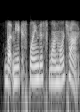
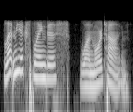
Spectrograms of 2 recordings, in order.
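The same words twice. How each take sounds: First: The tone sounds fairly neutral and matter-of-fact. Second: The tone sounds condescending and impatient. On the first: The point is simply being restated. "Now think about tone of voice here" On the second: The listener is implied to be slow to understand. "think of it this way"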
